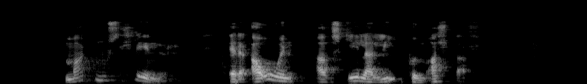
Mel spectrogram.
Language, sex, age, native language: Icelandic, male, 40-49, Icelandic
